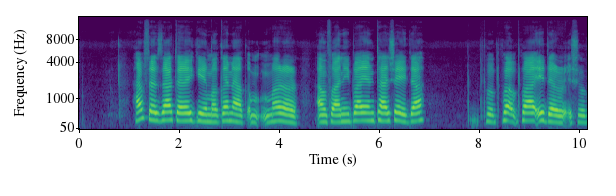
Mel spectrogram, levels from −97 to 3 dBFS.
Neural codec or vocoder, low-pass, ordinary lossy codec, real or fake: codec, 44.1 kHz, 7.8 kbps, Pupu-Codec; 14.4 kHz; none; fake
